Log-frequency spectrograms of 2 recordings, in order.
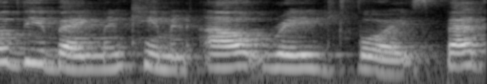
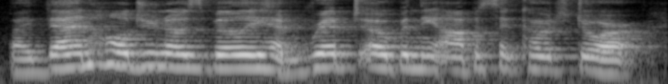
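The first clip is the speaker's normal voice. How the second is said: usual speaking voice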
